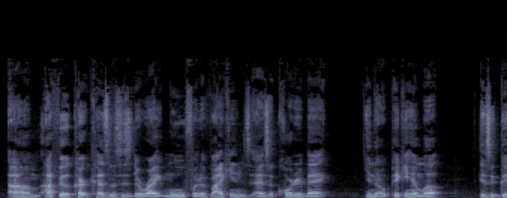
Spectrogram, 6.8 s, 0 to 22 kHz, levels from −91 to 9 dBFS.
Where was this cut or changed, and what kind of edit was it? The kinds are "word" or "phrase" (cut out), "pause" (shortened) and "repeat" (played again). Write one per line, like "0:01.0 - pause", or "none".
none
